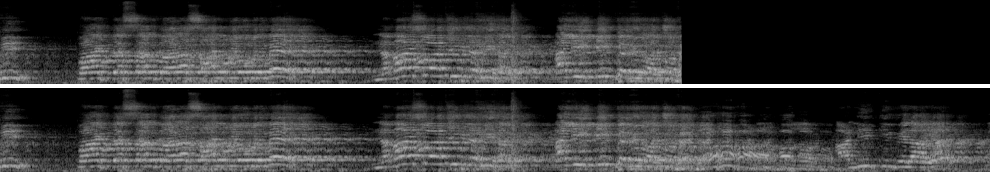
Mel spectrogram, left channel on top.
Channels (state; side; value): drops out; left; at 6.9 s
